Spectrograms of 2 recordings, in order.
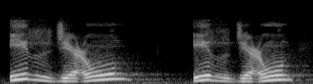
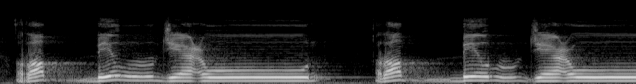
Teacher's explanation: یعنی را رو نازک و کم حجم ادا بکنه، این اشتباه هست · Shown in: first take · از نظر قواعد تجویدی، بلکه باید تفخیم بشه.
